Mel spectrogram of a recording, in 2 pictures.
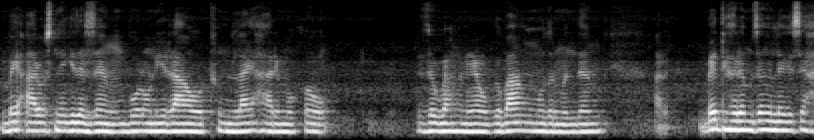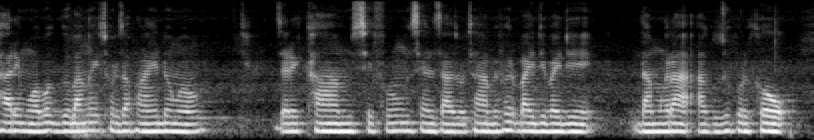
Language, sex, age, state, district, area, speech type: Bodo, male, 18-30, Assam, Kokrajhar, rural, spontaneous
